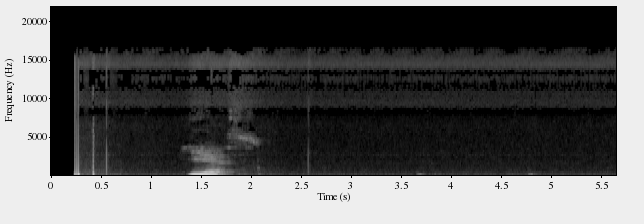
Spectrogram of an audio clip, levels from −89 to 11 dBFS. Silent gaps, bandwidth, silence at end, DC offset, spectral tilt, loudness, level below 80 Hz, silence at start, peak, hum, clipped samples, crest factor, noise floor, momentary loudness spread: none; 16.5 kHz; 3.9 s; under 0.1%; -8.5 dB/octave; -21 LUFS; -54 dBFS; 0.25 s; -6 dBFS; none; under 0.1%; 22 dB; -60 dBFS; 27 LU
